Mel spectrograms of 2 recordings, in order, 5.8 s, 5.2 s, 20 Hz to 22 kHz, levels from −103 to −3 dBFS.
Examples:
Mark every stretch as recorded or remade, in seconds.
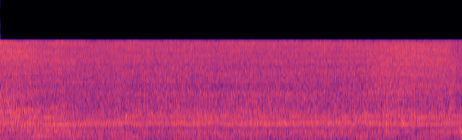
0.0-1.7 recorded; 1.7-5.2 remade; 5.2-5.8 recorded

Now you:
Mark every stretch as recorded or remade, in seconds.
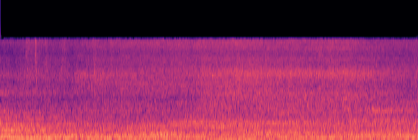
0.0-5.2 recorded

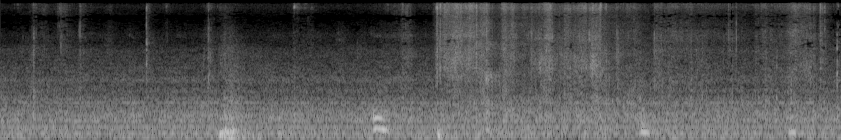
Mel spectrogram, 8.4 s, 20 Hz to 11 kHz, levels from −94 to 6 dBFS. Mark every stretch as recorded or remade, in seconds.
0.0-4.6 recorded; 4.6-5.5 remade; 5.5-6.0 recorded; 6.0-6.5 remade; 6.5-8.4 recorded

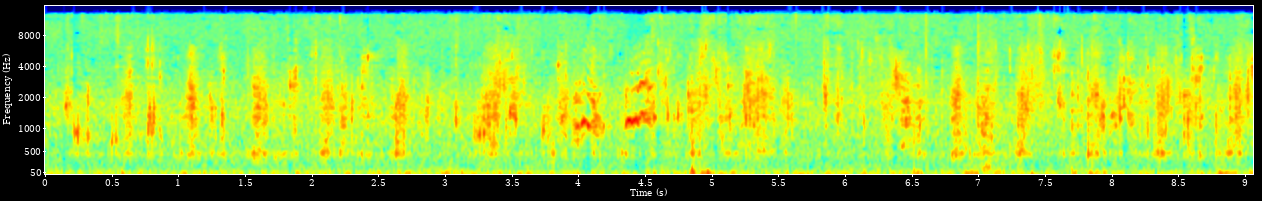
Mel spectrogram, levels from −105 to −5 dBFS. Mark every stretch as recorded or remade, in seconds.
0.0-3.8 remade; 3.8-5.1 recorded; 5.1-9.1 remade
